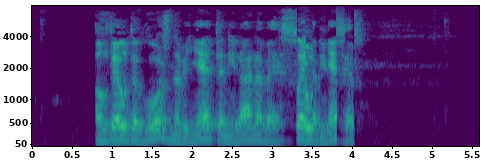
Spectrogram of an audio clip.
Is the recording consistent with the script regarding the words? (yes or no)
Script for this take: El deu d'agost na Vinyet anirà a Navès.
no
